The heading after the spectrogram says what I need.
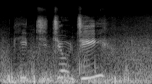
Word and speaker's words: Kichijoji: Kichijoji, learned how to pronounce it, which is useful.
